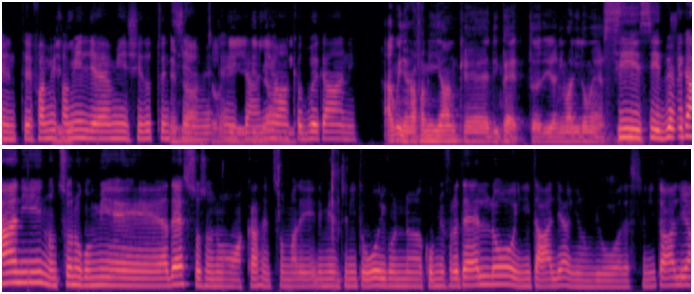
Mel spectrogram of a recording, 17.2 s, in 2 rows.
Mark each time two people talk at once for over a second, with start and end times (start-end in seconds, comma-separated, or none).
2.1-3.7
